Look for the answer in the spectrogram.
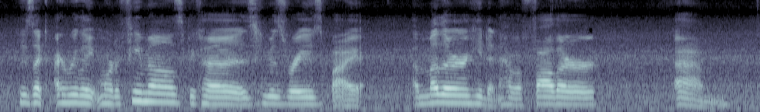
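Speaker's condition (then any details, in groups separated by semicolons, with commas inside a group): No condition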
